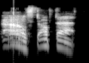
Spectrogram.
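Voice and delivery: loud, high-pitched yelling. Game master narrating a character hit by a bullet, yelling out. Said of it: "and he yells out".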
